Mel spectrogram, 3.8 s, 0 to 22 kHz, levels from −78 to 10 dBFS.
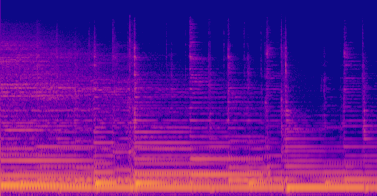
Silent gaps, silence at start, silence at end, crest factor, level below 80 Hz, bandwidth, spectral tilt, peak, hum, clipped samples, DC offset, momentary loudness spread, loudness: none; 0 s; 0 s; 12 dB; -56 dBFS; 13 kHz; -7 dB/octave; -8 dBFS; none; under 0.1%; under 0.1%; 4 LU; -20 LUFS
